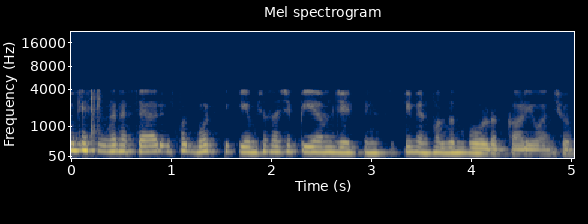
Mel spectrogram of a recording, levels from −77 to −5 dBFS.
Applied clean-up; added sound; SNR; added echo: neural mask model DeepFilterNet 3.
